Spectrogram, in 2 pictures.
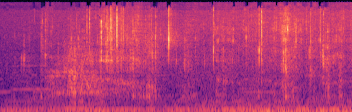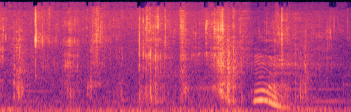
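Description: Loud, close crunching bites into crispy chopped fried chicken, with dense crackling chews running throughout and someone talking over the eating.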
